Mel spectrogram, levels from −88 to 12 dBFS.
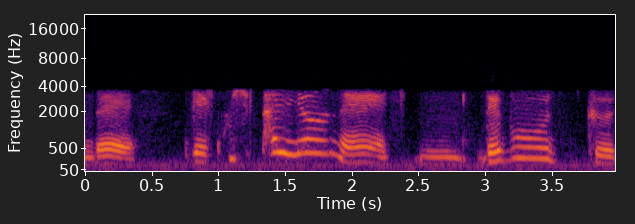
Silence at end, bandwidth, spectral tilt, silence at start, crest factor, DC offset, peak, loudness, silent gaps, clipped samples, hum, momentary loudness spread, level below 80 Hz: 0 s; 3.9 kHz; -7 dB/octave; 0 s; 16 dB; under 0.1%; -8 dBFS; -25 LUFS; none; under 0.1%; none; 12 LU; -60 dBFS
